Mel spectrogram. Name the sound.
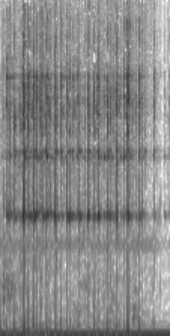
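glasses clinking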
